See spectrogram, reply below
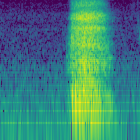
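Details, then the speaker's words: Man with a sneezing fit just before bed, a daily problem, reporting jaw spasms: a single explosive, hissing sneeze lasting about a third of a second in a quiet room; sneeze. "I want to sneeze I'm going to"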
